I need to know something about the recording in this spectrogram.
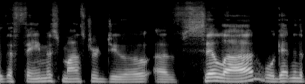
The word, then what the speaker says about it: Scylla: I do I do you can say Skila, you can say Skyla, but we're going to say Sila because that's the most um common one.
